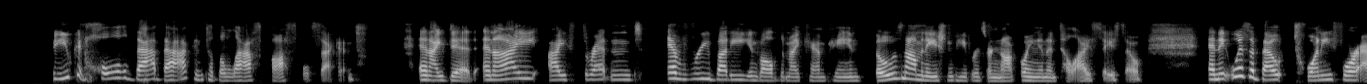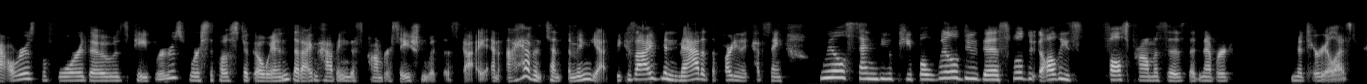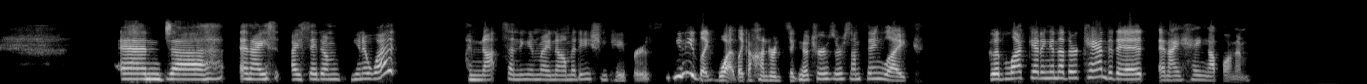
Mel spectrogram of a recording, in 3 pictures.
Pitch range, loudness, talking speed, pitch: 190-255 Hz, -21 LUFS, 185 wpm, 225 Hz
